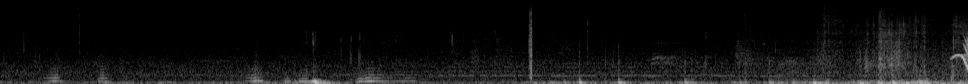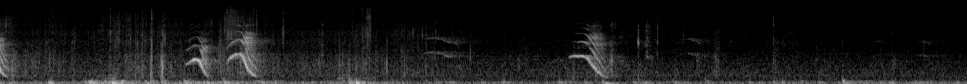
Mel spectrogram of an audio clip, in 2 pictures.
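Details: Elk in a group called in by hunters during an over-the-counter hunt in Colorado, coming to within a few feet. Several short, high, downward-sliding chirps sound in a loose series over low rumbling wind and rustling.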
